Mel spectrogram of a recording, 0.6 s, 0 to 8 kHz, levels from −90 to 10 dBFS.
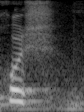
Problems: none marked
